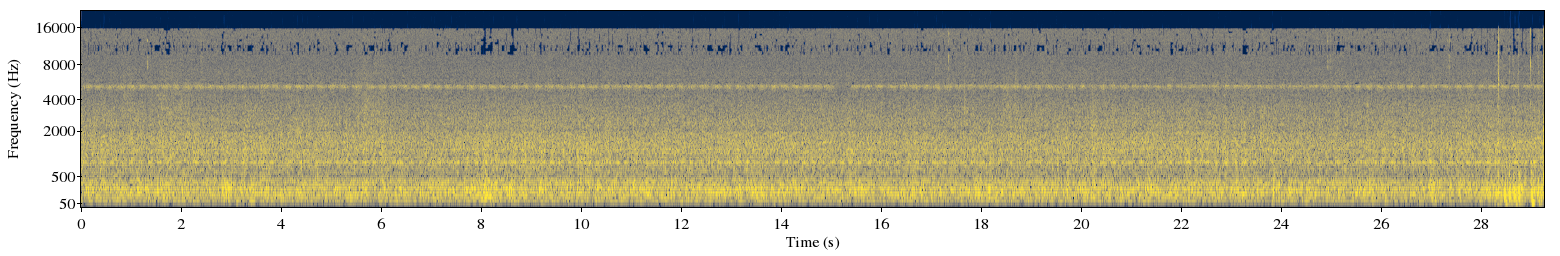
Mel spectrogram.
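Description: Steady background noise: a continuous rumbling hiss with a faint, steady high-pitched whine over it.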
